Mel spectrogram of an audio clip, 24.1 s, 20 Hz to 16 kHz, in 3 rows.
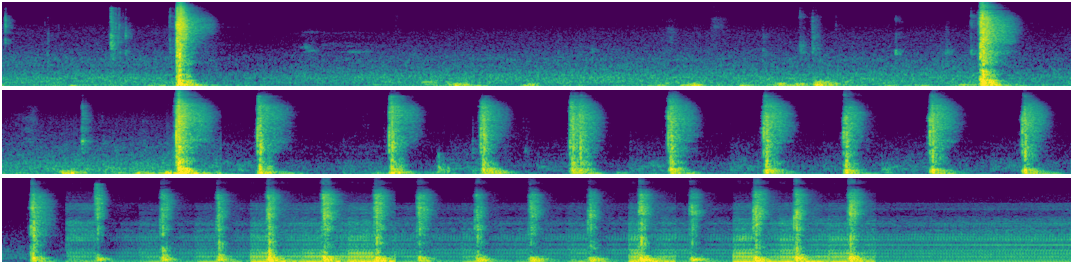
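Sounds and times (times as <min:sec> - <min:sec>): hammer striking nails into wood: 0:07.3 - 0:07.6, 0:09.3 - 0:10.3, 0:10.9 - 0:22.6.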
